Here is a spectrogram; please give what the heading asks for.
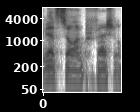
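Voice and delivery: mock irritated, mad, disapproving tone. Imagining how a listener would react to noise near the microphone: imitating Tony being mad. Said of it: "Tony would be like".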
